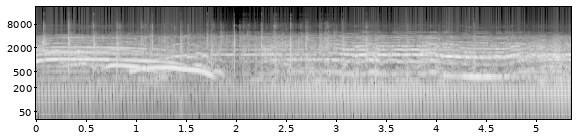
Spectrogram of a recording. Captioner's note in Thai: ปรบมือ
